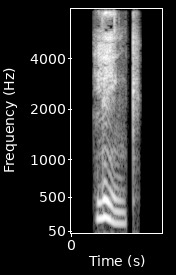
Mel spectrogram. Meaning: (noun) link, hyperlink; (adjective) flighty, fickle, fishy, shifty, sleazy, phoney (unreliable, irresponsible, often dishonest)
- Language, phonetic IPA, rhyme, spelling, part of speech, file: Hungarian, [ˈliŋk], -iŋk, link, noun / adjective, Hu-link.ogg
